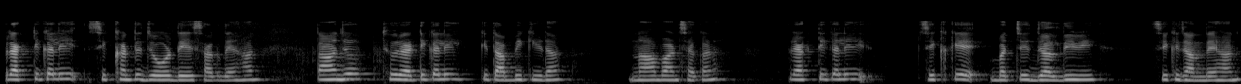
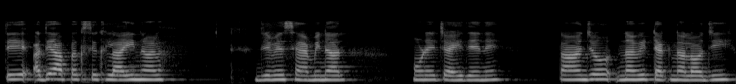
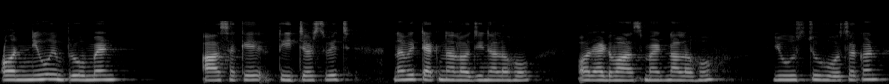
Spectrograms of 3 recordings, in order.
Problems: constant background noise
